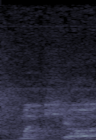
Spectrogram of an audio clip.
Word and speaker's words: macaque: How do you pronounce? Macaque, is it?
